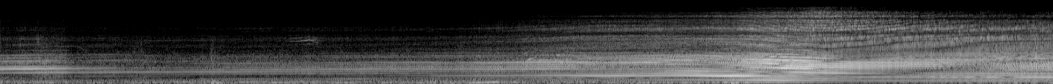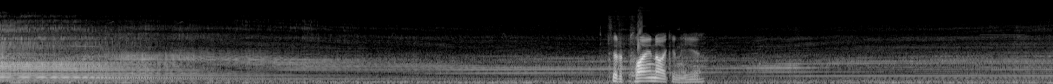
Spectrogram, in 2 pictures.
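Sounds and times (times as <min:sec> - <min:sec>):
model plane engine flying past: 0:00.0 - 0:21.0.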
